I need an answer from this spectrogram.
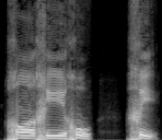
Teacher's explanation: Tatta kha baris bawah khi, kita kena tebalkan. Huruf kha tebal selamanya.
